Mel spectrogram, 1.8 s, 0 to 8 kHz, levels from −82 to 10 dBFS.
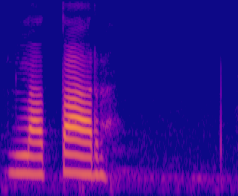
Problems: none marked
